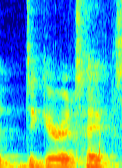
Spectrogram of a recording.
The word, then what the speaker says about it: daguerreotype: So you don't have to have a daguerreotype studio.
